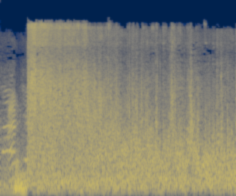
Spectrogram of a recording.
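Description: deadly explosion

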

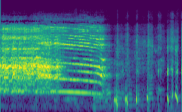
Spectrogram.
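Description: rooster crowing

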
